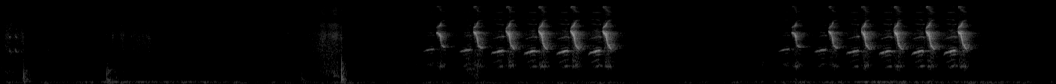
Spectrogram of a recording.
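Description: A sound book's electronic module plays a recorded bird call through its small speaker: two runs of about seven quick chirps, each falling in pitch, a couple of seconds apart. Before them come a brief scrape or two of handling.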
